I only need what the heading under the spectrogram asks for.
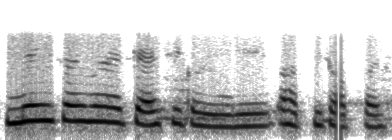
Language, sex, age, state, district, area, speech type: Urdu, female, 30-45, Delhi, Central Delhi, urban, conversation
